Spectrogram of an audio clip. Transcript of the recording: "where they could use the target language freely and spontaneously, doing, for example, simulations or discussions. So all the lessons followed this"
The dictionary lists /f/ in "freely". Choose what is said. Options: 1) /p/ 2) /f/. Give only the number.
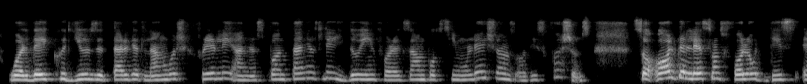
2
